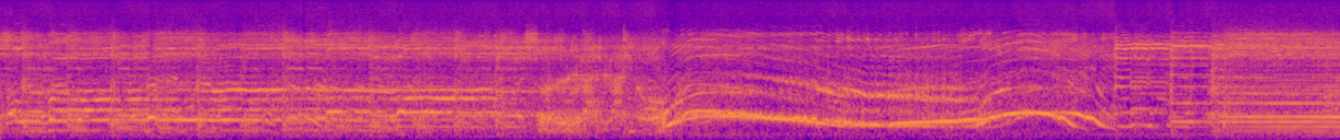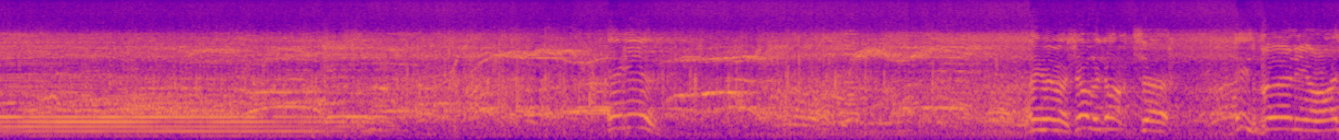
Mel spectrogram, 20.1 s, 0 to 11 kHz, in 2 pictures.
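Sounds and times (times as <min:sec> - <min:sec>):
electric guitar bending notes: 0:06.8 - 0:13.3
ringing guitar chord: 0:08.4 - 0:12.9.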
